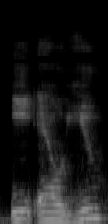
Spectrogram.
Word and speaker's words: elu: And of course, that last word, E-L-U, what looks like E-L-U in English, you drop that E. And that's why you don't pronounce it the way that it looks.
